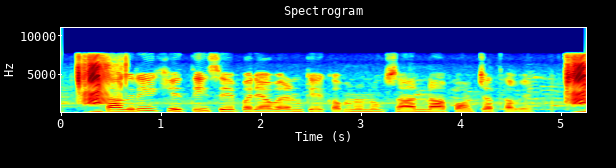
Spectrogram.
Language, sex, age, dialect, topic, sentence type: Bhojpuri, female, 18-24, Northern, agriculture, statement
